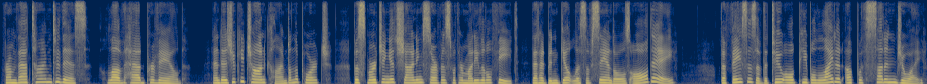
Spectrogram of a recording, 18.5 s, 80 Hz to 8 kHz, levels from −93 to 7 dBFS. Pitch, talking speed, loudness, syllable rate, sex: 245 Hz, 145 wpm, -19 LUFS, 3.9 syllables/s, female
